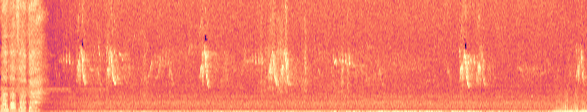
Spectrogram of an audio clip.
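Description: Music cuts off about a second in, leaving birds chirping: short high calls, repeated every second or so, over a low steady hum. Music starts again near the end.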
